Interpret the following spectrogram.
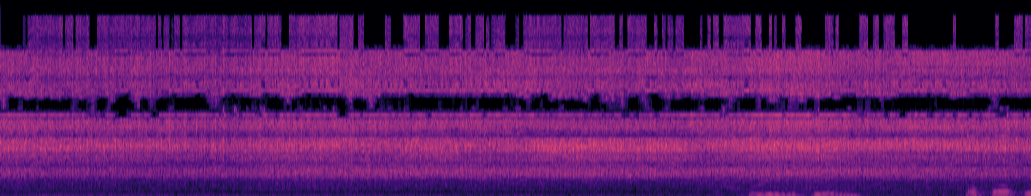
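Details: Rattlesnake held safely in a tube and rattling up close: a steady, fast, high-pitched hissing buzz running unbroken from start to finish, with a man's voice breaking in briefly near the end.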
